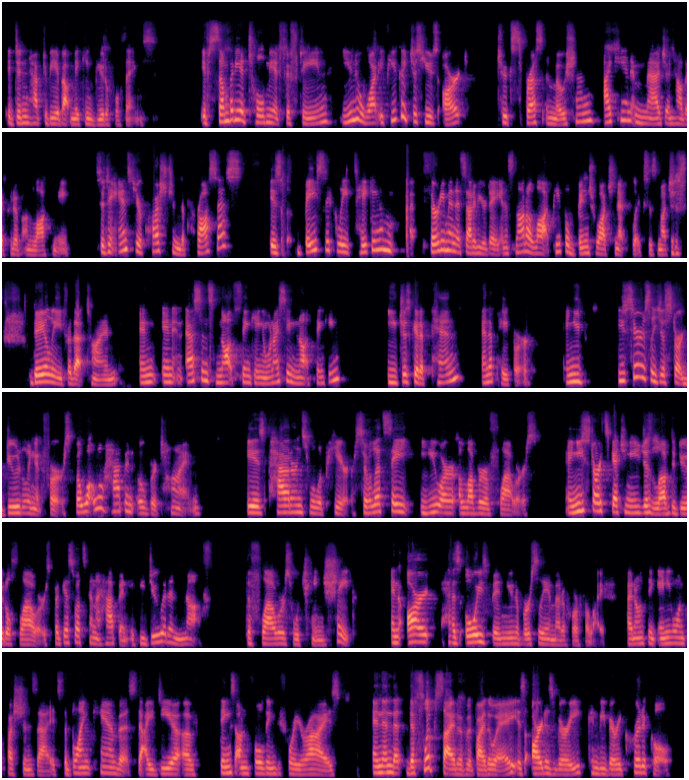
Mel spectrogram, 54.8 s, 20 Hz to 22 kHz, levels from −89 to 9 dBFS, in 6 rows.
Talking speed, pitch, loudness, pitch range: 210 wpm, 195 Hz, -20 LUFS, 170-230 Hz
